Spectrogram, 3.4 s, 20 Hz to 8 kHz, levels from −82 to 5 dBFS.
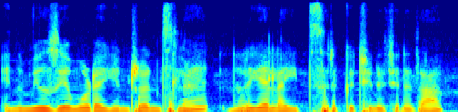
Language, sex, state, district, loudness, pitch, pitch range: Tamil, female, Tamil Nadu, Nilgiris, -17 LUFS, 180 Hz, 170-195 Hz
